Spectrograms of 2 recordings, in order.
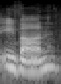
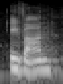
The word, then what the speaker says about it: Iwan: paternal grandfather's name was spelled i-w-a-n it's pronounced ivan in polish and it's actually uh a transliteration of the eastern european the the the russian or john yvonne the terrible right and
